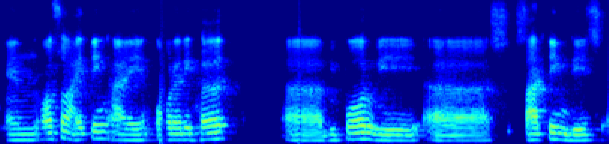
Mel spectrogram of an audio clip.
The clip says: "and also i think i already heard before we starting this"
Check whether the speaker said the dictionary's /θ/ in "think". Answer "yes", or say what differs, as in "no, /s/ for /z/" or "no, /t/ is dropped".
no, /t/ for /θ/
